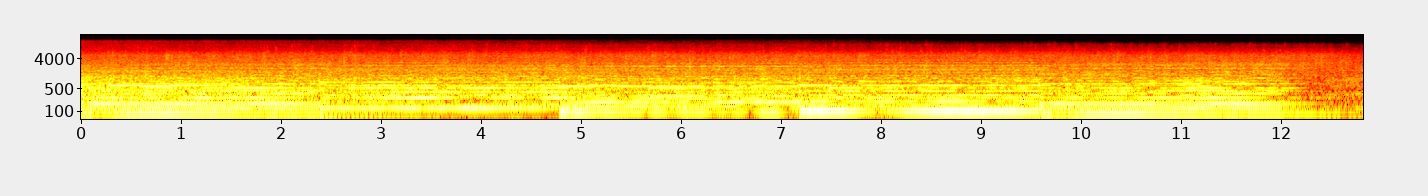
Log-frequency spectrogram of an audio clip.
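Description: Heavy rain falling steadily, under a slow background score of held low chords that change about every two and a half seconds.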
